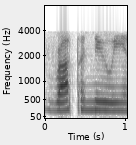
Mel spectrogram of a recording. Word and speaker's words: Rapa Nui: On Easter Island, I think it's called Rapa Nui, and forgive me if I'm pronouncing it wrong, there were...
